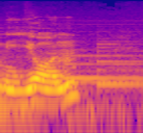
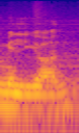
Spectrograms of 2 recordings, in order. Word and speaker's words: millón: So 1 million is un millón in Spanish. So remember, doble L or double L must be pronounced as Y. That's why we say it un millón, not un million.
